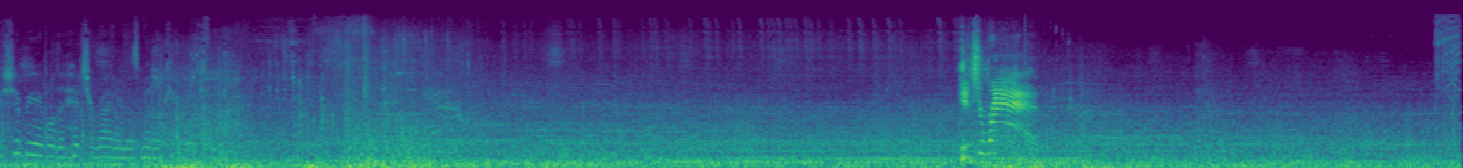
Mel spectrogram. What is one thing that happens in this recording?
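Large machines hum and whir with a low steady rumble.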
